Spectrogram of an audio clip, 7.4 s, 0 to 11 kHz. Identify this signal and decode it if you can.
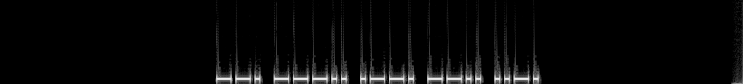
Morse code, heard as a keyed tone, about 25 wpm, 700 Hz. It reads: G8PZF
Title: DXCC-100 Call Signs - 5 Characters - 25wpm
